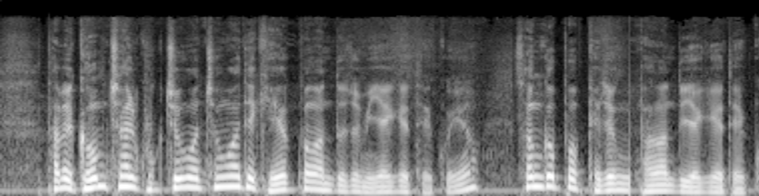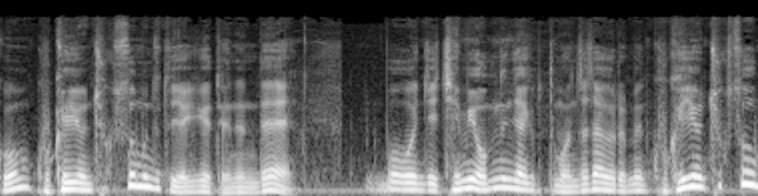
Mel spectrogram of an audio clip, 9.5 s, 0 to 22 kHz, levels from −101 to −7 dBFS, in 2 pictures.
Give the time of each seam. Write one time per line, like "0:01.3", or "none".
0:05.8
